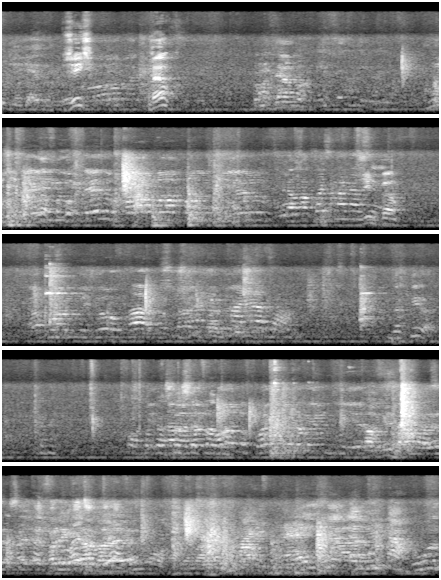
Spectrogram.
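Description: Several men talk and call out nearby with animation.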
